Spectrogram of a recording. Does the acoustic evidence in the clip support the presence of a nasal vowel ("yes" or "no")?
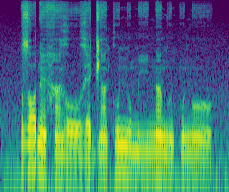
yes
